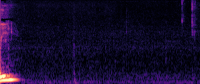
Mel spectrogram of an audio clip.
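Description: A man's voice finishing a short word at the very start, then near silence with a few faint clicks just before he speaks again.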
